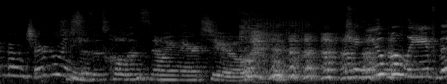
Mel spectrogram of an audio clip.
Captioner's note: laughs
